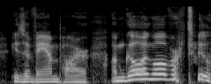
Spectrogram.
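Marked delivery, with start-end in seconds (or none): 1.1-2.1 bad, horrible put-on Sicilian accent, pitched up. Imitating a friend who offers to go out: imitating a Sicilian accent. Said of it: "That's my, uh, Sicilian accent".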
